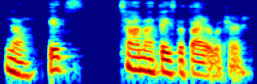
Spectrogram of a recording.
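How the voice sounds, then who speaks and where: A woman playing a concerned, firm doctor in a drama table read, speaking in a measured, earnest way. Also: deep voice, a little mellow, highs cut off. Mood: worried, resolute.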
